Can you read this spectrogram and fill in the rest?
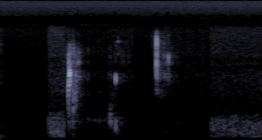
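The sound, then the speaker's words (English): Someone takes a quiet sip from a can of White Claw hard seltzer: wet slurping and swallowing mouth noises punctuated by a couple of sharp little clicks, with no talking. “He's taking a sip of his white claw.”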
